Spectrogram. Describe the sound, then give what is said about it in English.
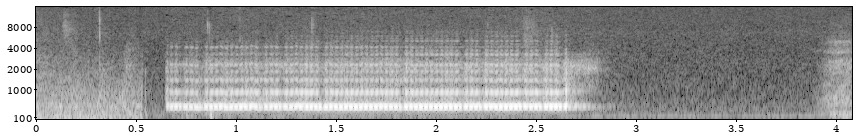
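A single steady electronic ring tone of a call placed on a librarian's borrowed phone to a hotel in Delafield, Wisconsin, holds for about two seconds before cutting off into quiet. No one speaks. “I need to borrow someone's phone.”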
